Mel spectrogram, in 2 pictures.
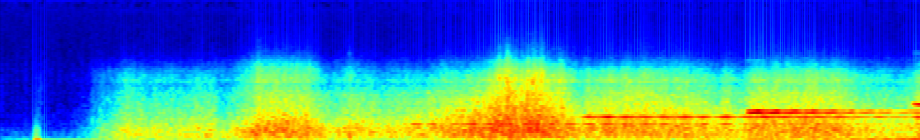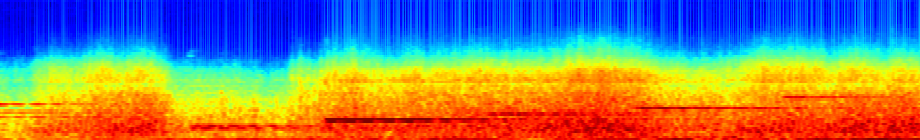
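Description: Sea waves crash and wash onto a beach.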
